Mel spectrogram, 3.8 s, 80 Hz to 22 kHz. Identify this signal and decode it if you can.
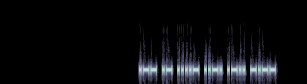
Morse code, heard as a keyed tone, about 52 wpm, 700 Hz. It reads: WA4FLY
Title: USA Call Signs - 6 Characters - 50wpm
